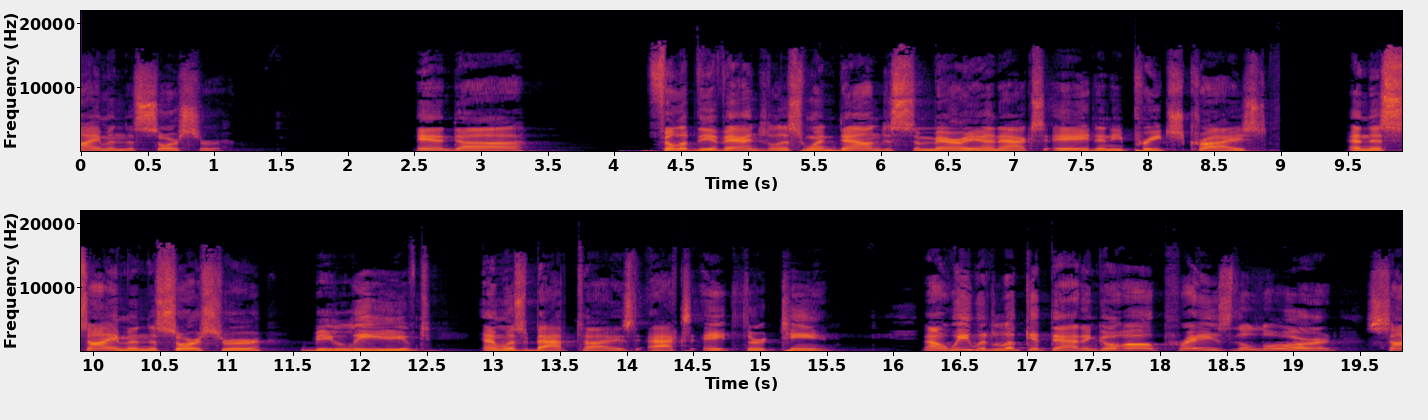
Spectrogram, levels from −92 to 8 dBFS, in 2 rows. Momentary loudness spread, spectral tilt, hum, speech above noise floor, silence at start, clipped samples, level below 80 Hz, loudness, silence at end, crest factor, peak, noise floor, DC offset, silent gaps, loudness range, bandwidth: 8 LU; -3 dB/octave; none; over 63 dB; 0 s; under 0.1%; -46 dBFS; -26 LUFS; 0 s; 20 dB; -6 dBFS; under -90 dBFS; under 0.1%; 1.70-2.46 s, 9.11-9.48 s; 4 LU; 17 kHz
